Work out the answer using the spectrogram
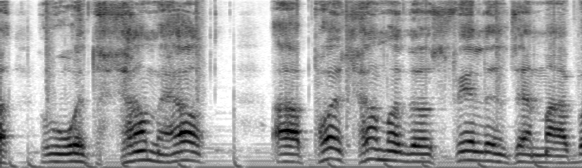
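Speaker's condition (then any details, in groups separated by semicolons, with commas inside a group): ALS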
